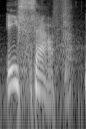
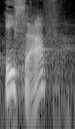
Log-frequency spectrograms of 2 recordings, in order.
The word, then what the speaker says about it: Asaph: David wrote Psalm 37, and a guy named Asaph, now pronounce it correctly, it's not Asap, but Asaph.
